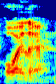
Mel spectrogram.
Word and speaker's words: Euler: É, se a gente lê em português, escreve Euler, né? E-U-L-E-R. Mas como, enfim, Leonhard Euler, né? Ele era alemão, então a gente fala, a, tenta fala a pronúncia mais parecida com a língua materna dele, então é Euler.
